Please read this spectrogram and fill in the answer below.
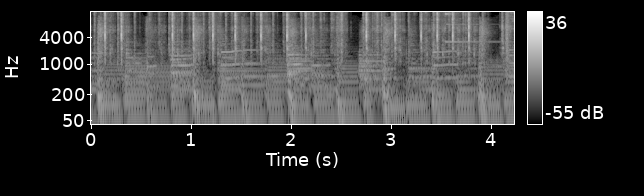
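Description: Typewriter key strikes clacking in a quick run over theme music, the sound effect for a title being typed out.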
